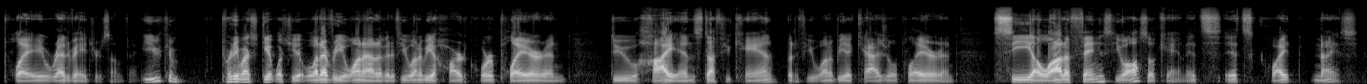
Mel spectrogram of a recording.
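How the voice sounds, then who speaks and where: Gravelly low-voiced man chatting casually. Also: steady tone, moderate pace, fairly bright tone, no echo. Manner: rambling, full of "like" fillers, laughs often. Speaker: podcast co-host. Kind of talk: casual gaming chat.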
